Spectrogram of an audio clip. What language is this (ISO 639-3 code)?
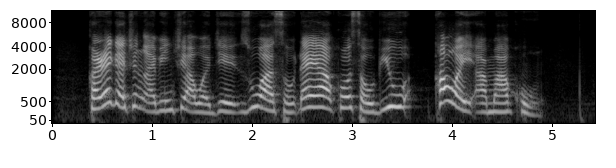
hau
